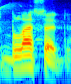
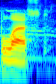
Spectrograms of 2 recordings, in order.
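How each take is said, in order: First: The ending is pronounced, giving two syllables. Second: The ending is silent, giving one syllable. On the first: The speaker calls it right. "You always like to pronounce the ED" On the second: The speaker calls it wrong. "It's not blessed"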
